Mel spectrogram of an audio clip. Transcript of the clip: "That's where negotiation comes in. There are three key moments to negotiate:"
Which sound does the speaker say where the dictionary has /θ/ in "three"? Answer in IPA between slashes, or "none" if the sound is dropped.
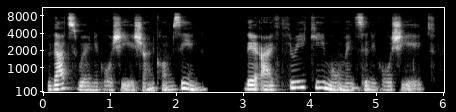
/θ/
